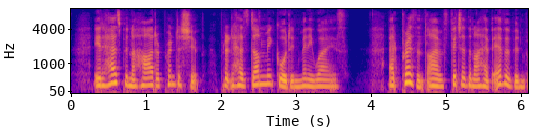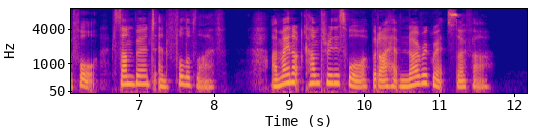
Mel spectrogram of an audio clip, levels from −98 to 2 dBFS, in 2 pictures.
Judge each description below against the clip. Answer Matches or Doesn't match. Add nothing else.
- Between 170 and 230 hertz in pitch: Matches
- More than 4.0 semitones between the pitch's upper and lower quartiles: Matches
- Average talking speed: Doesn't match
